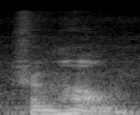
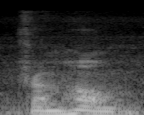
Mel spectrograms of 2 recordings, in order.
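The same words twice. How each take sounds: Both takes have the same delivery.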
